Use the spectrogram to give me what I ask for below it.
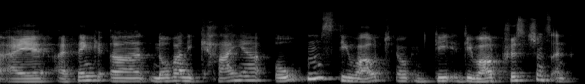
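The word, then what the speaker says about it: Nicaea: nikaya in Asia Minor in the English speaking World often it's um it's it's pronunciated um ner but uh the uh the Greek uh pronunciation is nikaya that's why I use that pronunciation um and there took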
